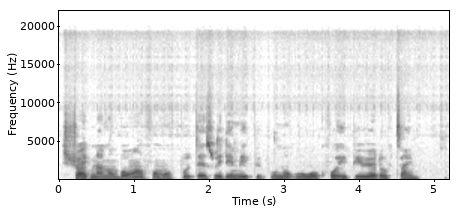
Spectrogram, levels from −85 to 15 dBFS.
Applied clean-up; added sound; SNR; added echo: none; none; none; none.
